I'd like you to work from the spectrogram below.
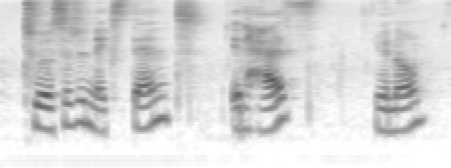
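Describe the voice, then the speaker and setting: A woman speaks with a fairly low pitch and a dark, mellow tone. The background is quiet. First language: not English. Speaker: podcast host sharing personal story. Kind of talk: personal testimony monologue. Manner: halting, many fillers.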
